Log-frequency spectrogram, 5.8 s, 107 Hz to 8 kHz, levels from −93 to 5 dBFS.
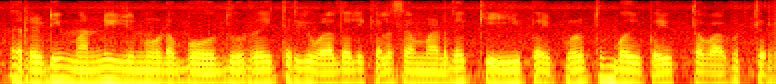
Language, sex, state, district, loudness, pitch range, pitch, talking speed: Kannada, male, Karnataka, Koppal, -16 LUFS, 105-115 Hz, 110 Hz, 135 wpm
